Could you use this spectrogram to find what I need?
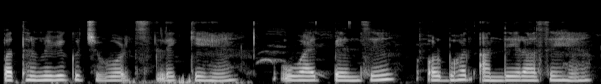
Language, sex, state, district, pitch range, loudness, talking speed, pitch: Hindi, female, Arunachal Pradesh, Papum Pare, 185-205 Hz, -19 LUFS, 160 wpm, 195 Hz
